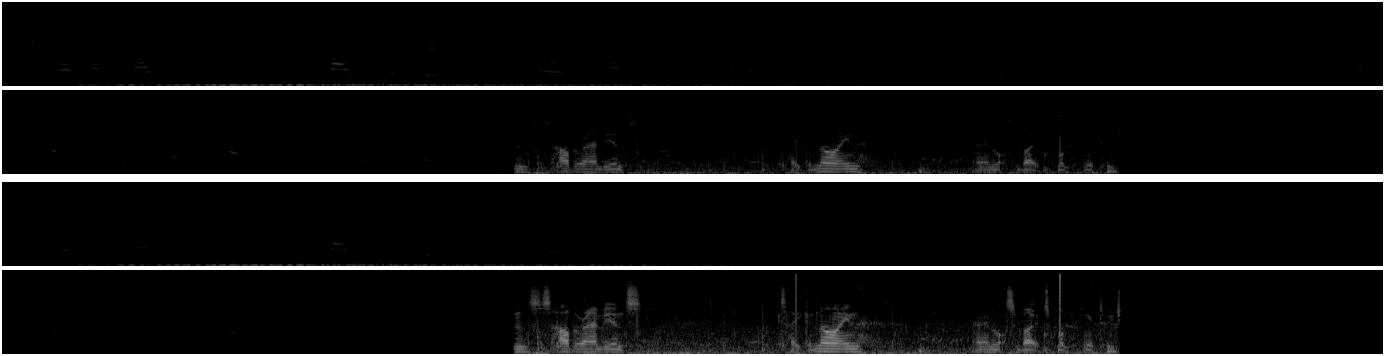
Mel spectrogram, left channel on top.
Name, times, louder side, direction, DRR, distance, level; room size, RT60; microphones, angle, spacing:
voice 1, 0.0-6.9 7.2-11.6 11.9-13.9 14.2-19.2 19.8-23.9, left 5 dB, 60° left, 4.8 m, -78 dB
sound 1, 0.8-11.4, equal, ahead, 0.9 m, -68 dB
sound 2, 18.9-25.0, right 9 dB, 80° right, 0.3 m, -44 dB
voice 2, 24.4-26.5, right 1 dB, 20° right, 7.1 m, -84 dB
open air
head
